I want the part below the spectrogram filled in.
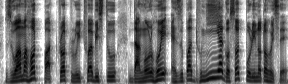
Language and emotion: Assamese, happy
